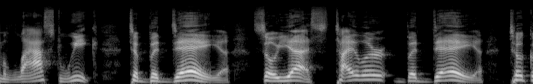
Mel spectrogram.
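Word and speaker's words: Badie: that's not his name he changed the pronun pronunciation of his name last week to Beday so yes Tyler Beday took over for the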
